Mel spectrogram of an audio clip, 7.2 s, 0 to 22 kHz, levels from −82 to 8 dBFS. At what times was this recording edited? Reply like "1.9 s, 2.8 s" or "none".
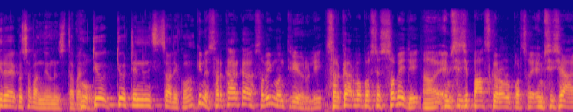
4.0 s, 5.3 s

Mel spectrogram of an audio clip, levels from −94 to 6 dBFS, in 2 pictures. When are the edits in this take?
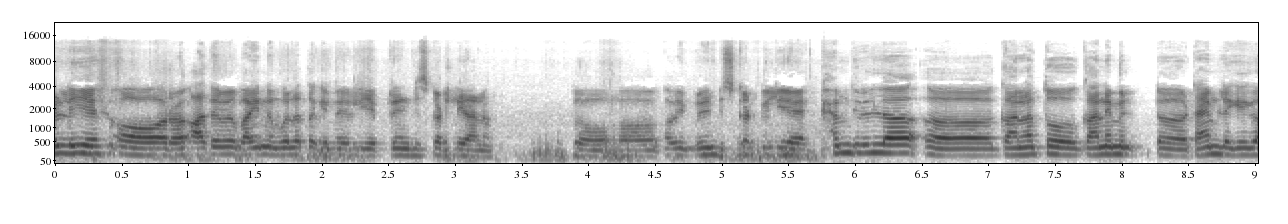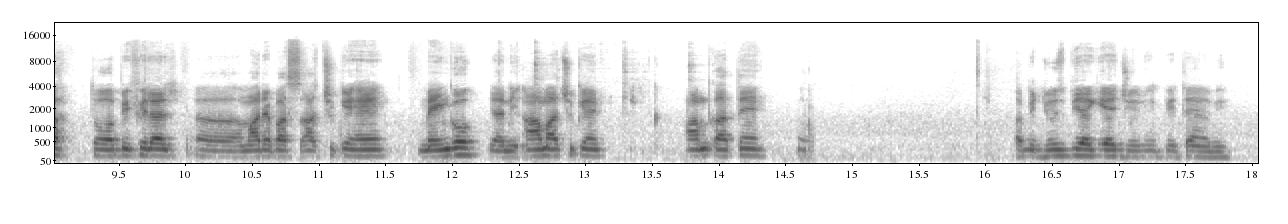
5.7 s, 14.5 s

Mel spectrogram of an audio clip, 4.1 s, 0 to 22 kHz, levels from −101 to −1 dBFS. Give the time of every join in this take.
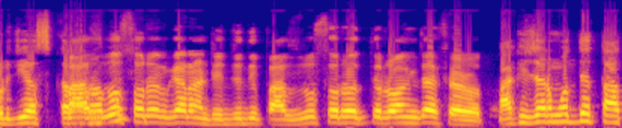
3.2 s

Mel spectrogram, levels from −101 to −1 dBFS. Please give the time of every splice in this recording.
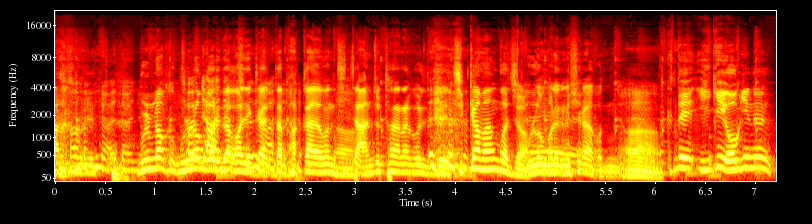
6.1 s

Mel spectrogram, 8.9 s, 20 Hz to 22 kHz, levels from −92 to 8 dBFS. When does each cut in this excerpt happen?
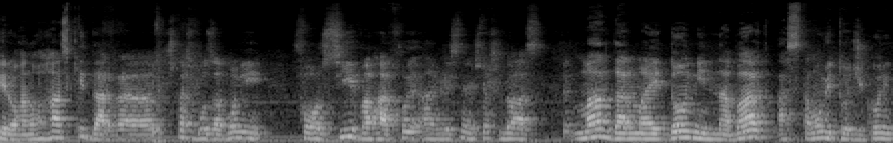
5.7 s

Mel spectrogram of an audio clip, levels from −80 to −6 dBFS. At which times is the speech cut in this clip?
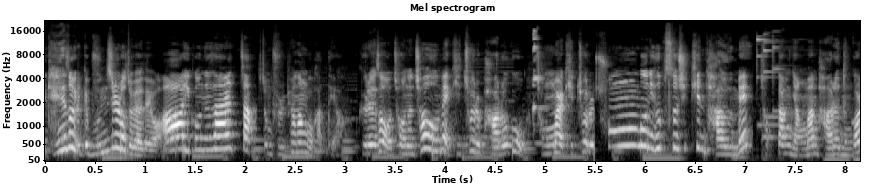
none

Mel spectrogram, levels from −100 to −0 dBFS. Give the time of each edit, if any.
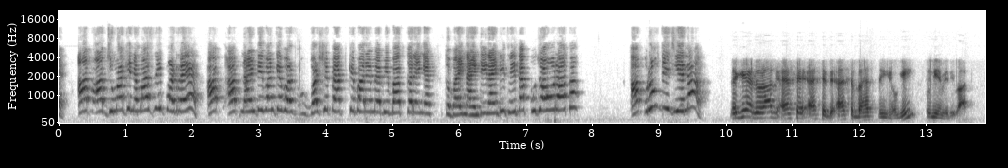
2.1 s, 9.7 s

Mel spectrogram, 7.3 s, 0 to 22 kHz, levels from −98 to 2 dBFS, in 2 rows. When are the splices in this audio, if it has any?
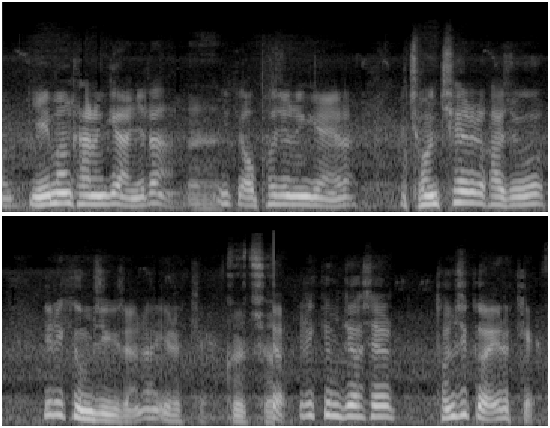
5.4 s

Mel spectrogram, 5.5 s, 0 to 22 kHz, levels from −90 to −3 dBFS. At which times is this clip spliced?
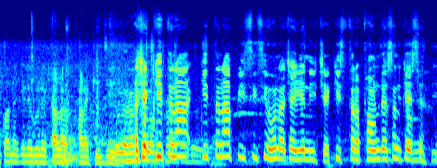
none

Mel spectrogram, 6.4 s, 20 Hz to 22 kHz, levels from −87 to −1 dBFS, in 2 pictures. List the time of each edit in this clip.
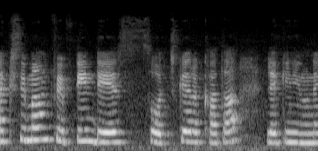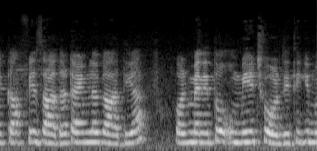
4.8 s

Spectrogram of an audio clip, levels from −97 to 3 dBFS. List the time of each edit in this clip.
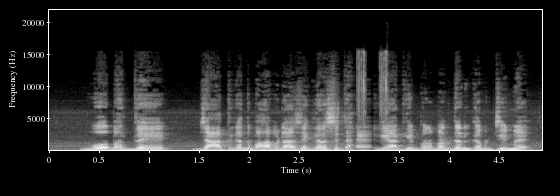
3.1 s

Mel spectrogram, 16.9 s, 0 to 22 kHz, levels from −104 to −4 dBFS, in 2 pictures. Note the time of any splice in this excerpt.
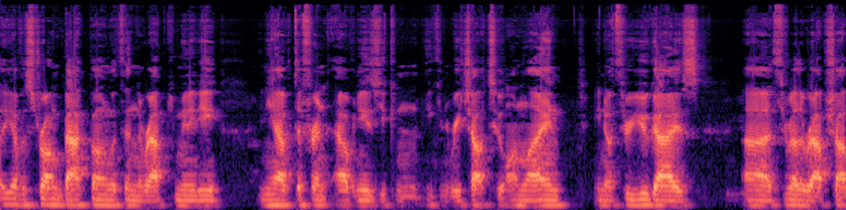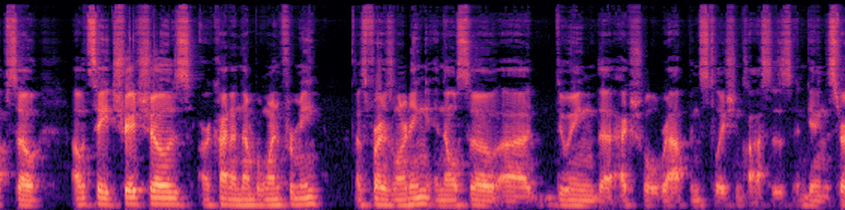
none

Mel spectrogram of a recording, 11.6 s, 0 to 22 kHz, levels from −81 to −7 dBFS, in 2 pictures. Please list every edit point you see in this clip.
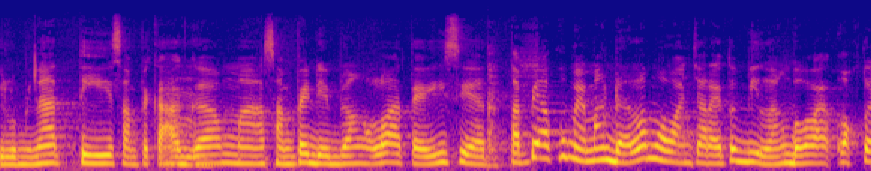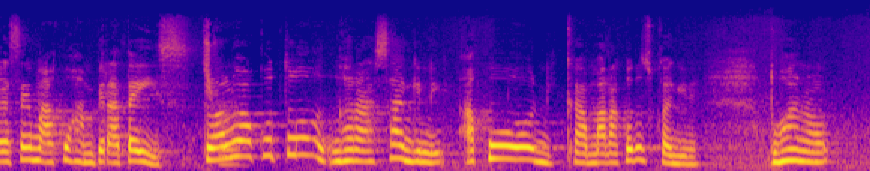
3.3 s, 7.0 s

